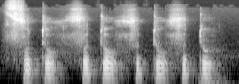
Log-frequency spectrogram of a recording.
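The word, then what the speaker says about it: futu: Foutou.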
